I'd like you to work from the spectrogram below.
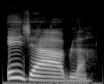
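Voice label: Spanish, this is she, female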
